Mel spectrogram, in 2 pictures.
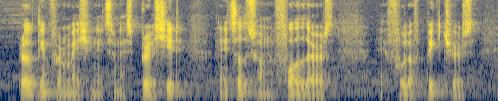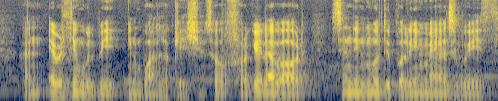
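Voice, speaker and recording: Soft-spoken and monotone, a man with a very deep, low voice and a Spanish accent talks at a fairly quick pace, with music in the background. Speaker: software product presenter. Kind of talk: software tutorial screen walkthrough.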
